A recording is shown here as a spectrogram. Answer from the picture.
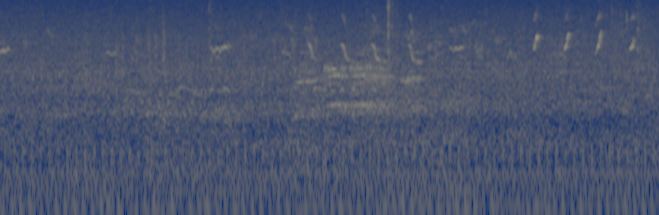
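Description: Birds chirping: a run of short, high chirps about three seconds in and another near the end, over a steady low rumble.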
